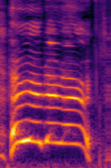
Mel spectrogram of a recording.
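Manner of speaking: high, loud, stupid-sounding put-on voice. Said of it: "that voice that I make, isn't it stupid".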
